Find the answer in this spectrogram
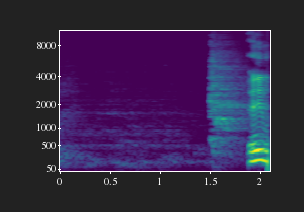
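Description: A man's single short cough into a close microphone, coming suddenly about one and a half seconds in after a near-quiet pause.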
